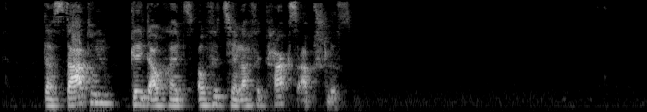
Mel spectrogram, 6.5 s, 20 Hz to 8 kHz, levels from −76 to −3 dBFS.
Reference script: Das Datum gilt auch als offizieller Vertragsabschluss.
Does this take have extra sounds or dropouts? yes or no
no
